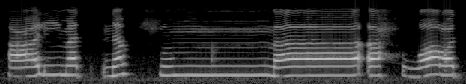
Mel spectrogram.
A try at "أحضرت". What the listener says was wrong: احضرت، ضاد موٹا پڑا جائے گا، ٹھیک ہے، اس کا خیال رکھیے.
